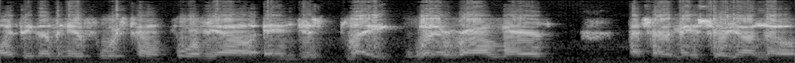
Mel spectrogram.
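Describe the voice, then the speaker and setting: A man rattles off his words at a very fast pace while noticeable noise hums behind him. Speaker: eyewitness recounting encounters. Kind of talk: testimony. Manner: halting.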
